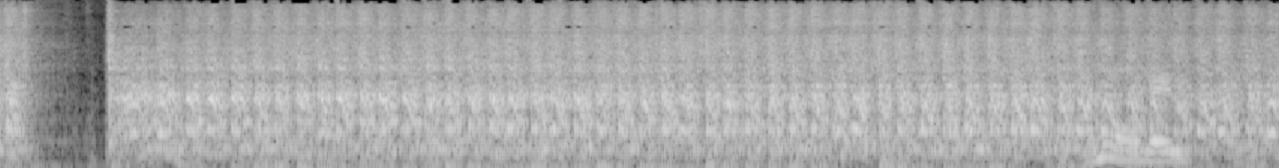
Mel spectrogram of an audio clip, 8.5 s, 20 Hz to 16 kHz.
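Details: Ford E350 short bus with 7.3 IDI diesel, after fuel heater delete and sealing the leaking fuel filter housing (air intrusion), filter prefilled with ATF: catches within a second, settles into steady even diesel clatter at idle, no stumbling; no leaks.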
